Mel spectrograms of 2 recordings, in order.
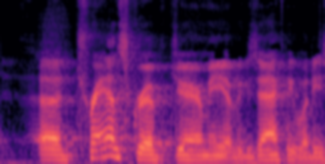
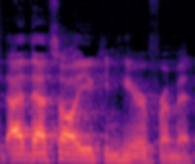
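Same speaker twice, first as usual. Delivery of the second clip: usual speaking voice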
